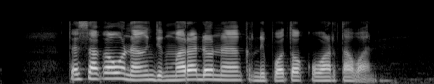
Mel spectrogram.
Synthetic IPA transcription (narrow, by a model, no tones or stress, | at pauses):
t̪ɛsakawənaŋd͡ʒɨŋmaɾadonakɨrdipɔt̪ɔkəwart̪awa̰n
